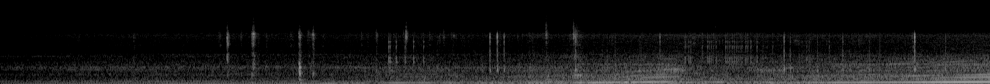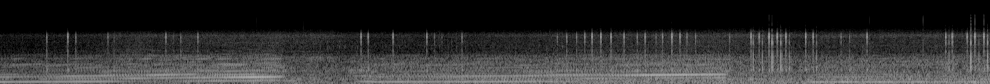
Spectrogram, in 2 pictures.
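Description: Honda Civic's 1.5-litre D15B7 four-cylinder, fitted with an open cone air filter, heard from inside the cabin as the car accelerates. The engine note climbs in pitch and drops back twice as the driver shifts up, then holds steadier near the end, with scattered light clicks over it.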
